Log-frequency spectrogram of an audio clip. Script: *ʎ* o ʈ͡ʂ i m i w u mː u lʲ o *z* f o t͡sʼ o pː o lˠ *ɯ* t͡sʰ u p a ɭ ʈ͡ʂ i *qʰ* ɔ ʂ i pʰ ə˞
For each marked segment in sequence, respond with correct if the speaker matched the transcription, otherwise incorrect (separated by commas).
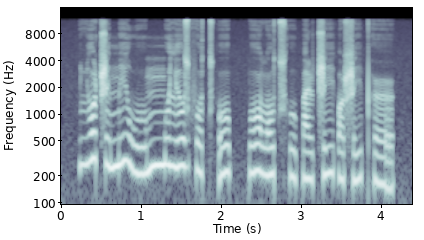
correct, correct, incorrect, incorrect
